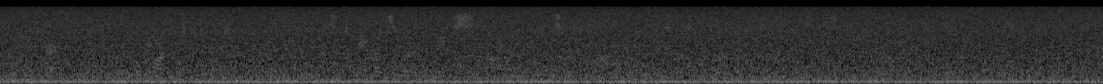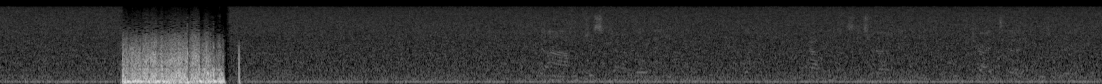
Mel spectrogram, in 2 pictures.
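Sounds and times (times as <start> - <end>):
microphone hiss and hum: 0.0 - 22.0
microphone handling rumble: 12.3 - 13.4.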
